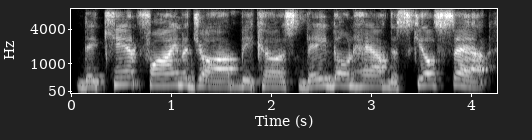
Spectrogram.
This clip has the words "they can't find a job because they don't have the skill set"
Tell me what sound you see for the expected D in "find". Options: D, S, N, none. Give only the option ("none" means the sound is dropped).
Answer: D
